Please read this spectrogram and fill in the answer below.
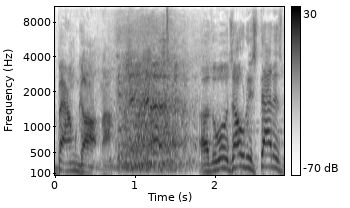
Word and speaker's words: Baumgartner: He also broke the world record for the amount of times he had to say to someone, no, not Baumgartner, it's pronounced Baumgartner.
